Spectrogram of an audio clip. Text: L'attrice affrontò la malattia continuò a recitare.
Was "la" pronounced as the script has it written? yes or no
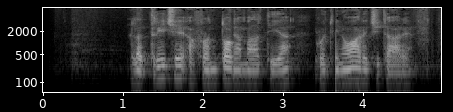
yes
